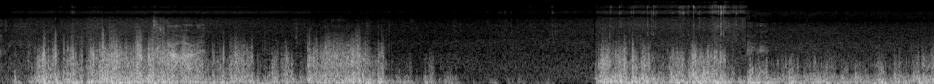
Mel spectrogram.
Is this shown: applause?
no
